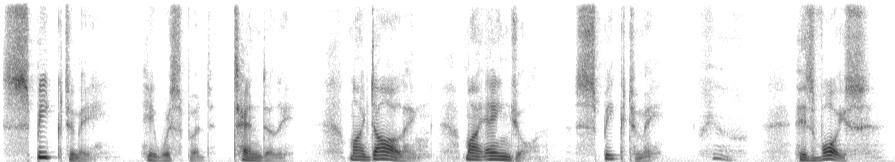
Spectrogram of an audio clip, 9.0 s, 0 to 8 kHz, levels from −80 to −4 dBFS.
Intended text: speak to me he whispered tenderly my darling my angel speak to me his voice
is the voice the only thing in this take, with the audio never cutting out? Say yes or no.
no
